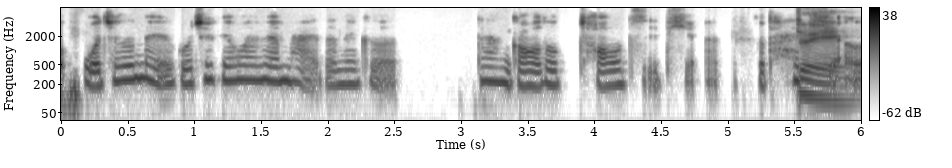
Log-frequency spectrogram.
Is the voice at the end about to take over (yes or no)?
yes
